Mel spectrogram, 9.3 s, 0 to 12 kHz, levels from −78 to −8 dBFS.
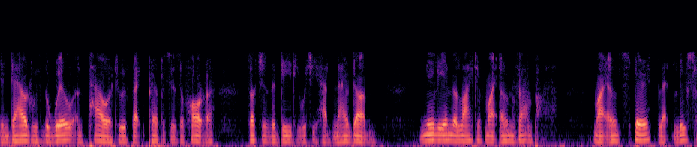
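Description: From start to finish the speech carries the plainly audible damage of the GSM full-rate codec, which fits the roughly 13 kbps first-generation mobile coder. It rebuilds the voice from a vocal-tract model fed with evenly spaced pulses, keeping only a third of the excitation samples, so voices come out buzzy and gravelly. On a spectrogram, energy stops sharply at 4 kHz, and harmonics look smeared and grainy rather than cleanly striated.

From 6.98 to 7.06 s there are lost GSM frames, a gap of about 40 ms that fits two dropped frames. The decoder covers the hole by reusing the last good frame's settings, so the sound briefly hangs on as a rough, metallic ring instead of going on naturally. A spectrogram shows a short stretch of repeated, flattened spectral pattern.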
